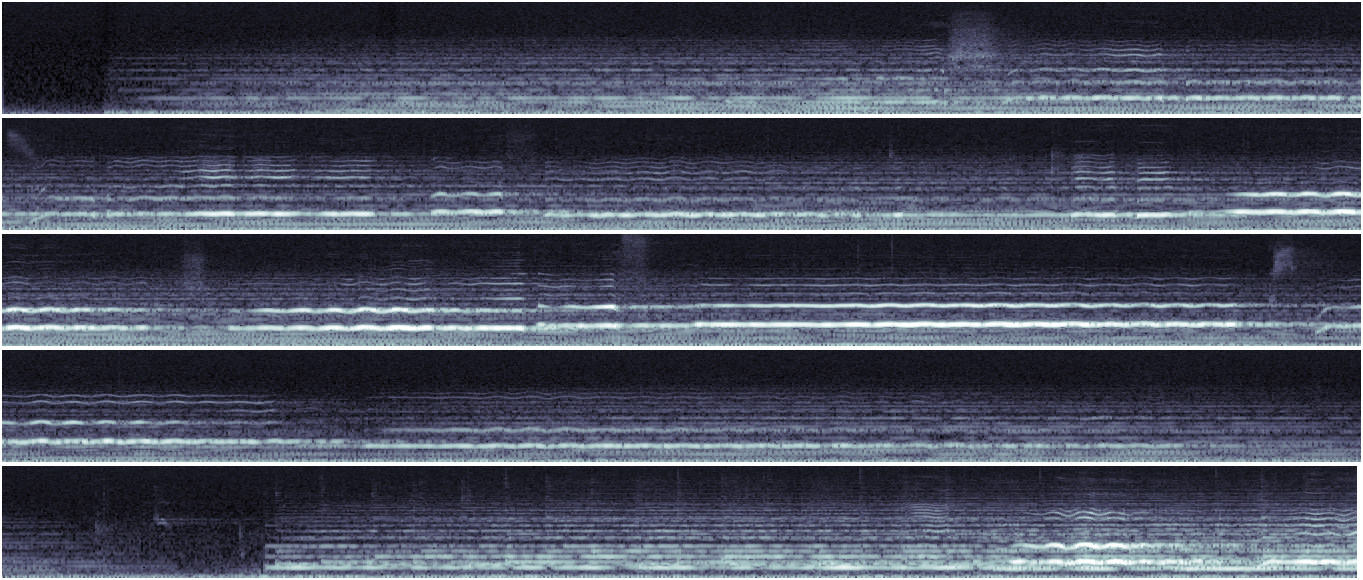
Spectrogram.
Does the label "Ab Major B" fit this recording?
No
